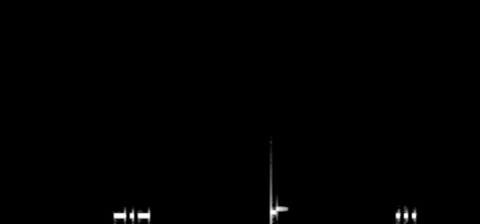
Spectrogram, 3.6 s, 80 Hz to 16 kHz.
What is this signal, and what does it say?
Morse code, heard as a keyed tone, about 40 wpm, 700 Hz. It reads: K S
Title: Single Letter-Number 40wpm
